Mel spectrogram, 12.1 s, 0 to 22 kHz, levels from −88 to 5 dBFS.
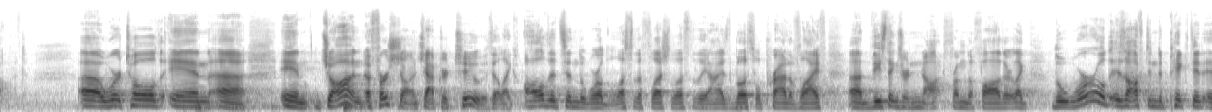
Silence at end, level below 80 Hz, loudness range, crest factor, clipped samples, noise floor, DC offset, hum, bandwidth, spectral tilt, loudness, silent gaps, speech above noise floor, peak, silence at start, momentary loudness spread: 0 s; -70 dBFS; 4 LU; 18 dB; under 0.1%; -59 dBFS; under 0.1%; none; 14.5 kHz; -6 dB/octave; -28 LUFS; none; 31 dB; -10 dBFS; 0 s; 10 LU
